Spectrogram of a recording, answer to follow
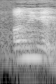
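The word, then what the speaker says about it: onion: कई लोग प्याज को इंग्लिश में ओनियन कहते हैं, तो इसको ओनियन नहीं कहेंगे, इसका सही प्रोनाउंसिएशन क्या होता है, अनियन होता है। इसलिए हम लोग आपसे जब भी हम लोग पढ़ना होगा ओनियन, ओनियन नहीं पढ़ेंगे, अनियन पढ़ना है उसे, ठीक है।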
